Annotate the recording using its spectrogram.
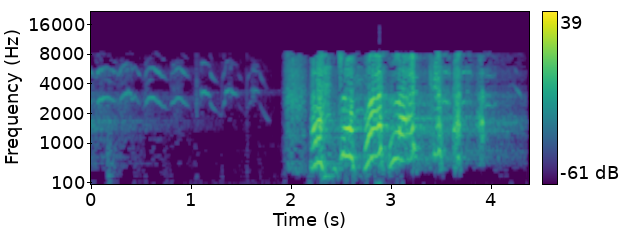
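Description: A faint, high whistle wavering up and down fades out over the first two seconds. A child's high voice then breaks in loudly with short cries that rise in pitch.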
